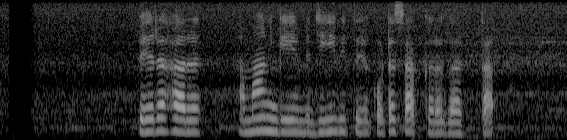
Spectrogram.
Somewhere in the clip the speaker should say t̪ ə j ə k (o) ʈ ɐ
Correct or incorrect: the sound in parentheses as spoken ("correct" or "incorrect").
correct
